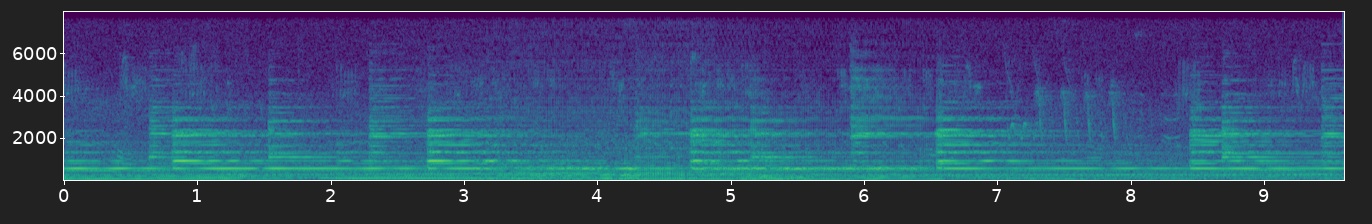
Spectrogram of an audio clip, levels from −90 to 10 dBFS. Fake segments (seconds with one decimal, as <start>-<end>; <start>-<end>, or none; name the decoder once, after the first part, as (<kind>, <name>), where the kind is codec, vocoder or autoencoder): 3.1-6.6 (vocoder, Vocos)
